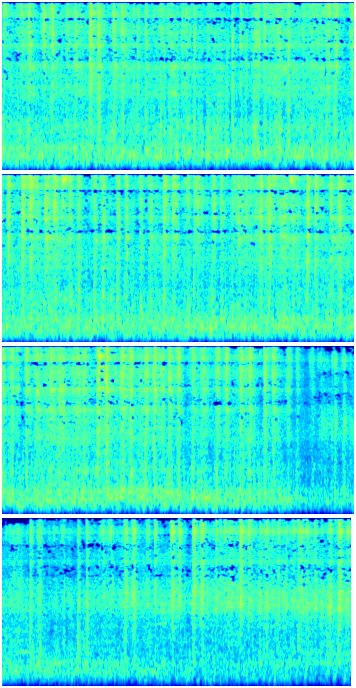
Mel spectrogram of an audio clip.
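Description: Bangladesh Railway intercity passenger train running at speed, heard from an open carriage window: a steady rumble of wheels on the rails with clickety-clack over the rail joints and wind. It grows a little quieter about twenty seconds in.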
